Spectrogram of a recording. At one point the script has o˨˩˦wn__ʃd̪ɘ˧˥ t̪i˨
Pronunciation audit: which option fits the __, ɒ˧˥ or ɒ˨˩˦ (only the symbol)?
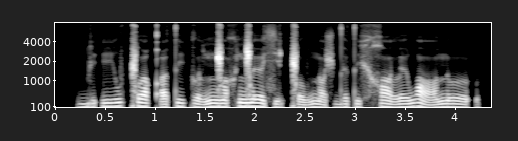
ɒ˨˩˦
